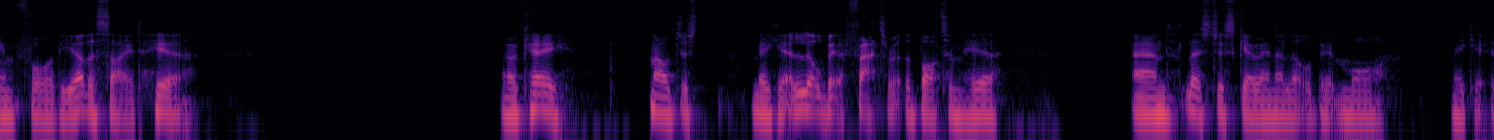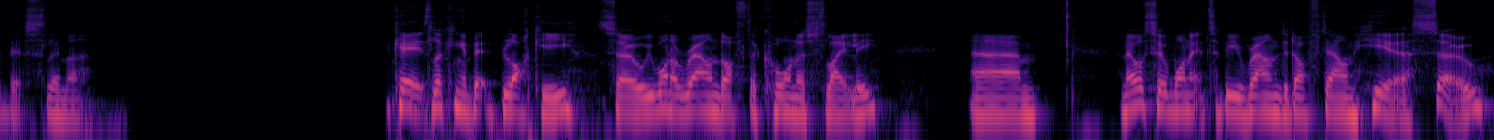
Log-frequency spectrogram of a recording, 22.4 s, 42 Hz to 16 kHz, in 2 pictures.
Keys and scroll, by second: 2.9-3.6 typing.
